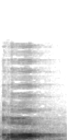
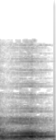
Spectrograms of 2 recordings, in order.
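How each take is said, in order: First: It starts with a deep k from the throat. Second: It starts with a voiced g-like sound. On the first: The speaker calls it right. "harusnya membaca qa" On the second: The speaker calls it wrong. "dia baca gha"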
